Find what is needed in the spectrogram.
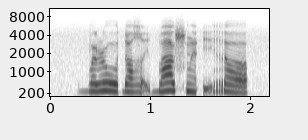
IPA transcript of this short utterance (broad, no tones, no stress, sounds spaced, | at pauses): b ʌ ɭ o ɗ ʌ ʁ ḭ b a sʷ ẽ ʔ ḭ r ʌ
